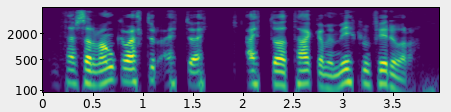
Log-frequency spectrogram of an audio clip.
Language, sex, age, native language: Icelandic, male, 20-29, Icelandic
